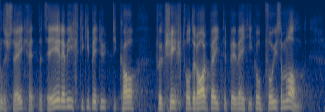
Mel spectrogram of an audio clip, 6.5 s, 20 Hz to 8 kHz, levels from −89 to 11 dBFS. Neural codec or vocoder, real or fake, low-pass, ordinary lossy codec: codec, 16 kHz, 0.7 kbps, FocalCodec; fake; 7.2 kHz; none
